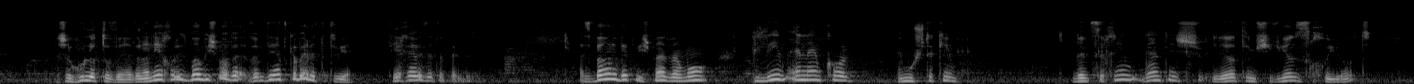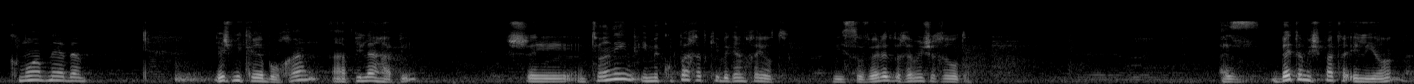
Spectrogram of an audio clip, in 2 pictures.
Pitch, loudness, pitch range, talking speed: 165 Hz, -33 LUFS, 135-195 Hz, 130 wpm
